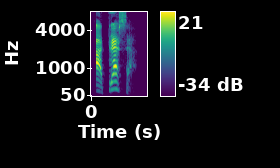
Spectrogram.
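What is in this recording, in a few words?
"atrasa", Spanish, female; mekanta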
